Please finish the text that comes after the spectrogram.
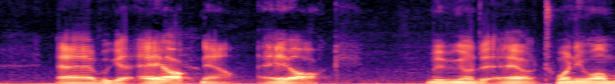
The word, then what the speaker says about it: AOC: was just thinking though is it pronounced AOK or I always said AOC I just pronounced AOK I I mean that's what when I bought this people when when we go like to the computer stores and stuff everyone just says AOK like everyone just says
